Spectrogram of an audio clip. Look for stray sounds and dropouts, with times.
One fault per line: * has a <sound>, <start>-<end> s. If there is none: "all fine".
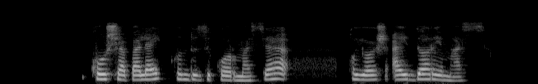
all fine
